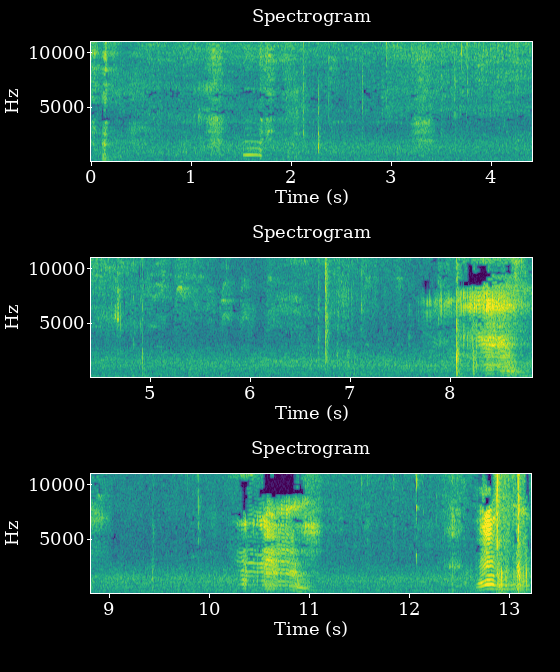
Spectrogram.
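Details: Father sneezing while his toddler daughter shares food: two or three sharp, noisy adult sneezes near the end, with the toddler's small sounds in a quiet room.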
